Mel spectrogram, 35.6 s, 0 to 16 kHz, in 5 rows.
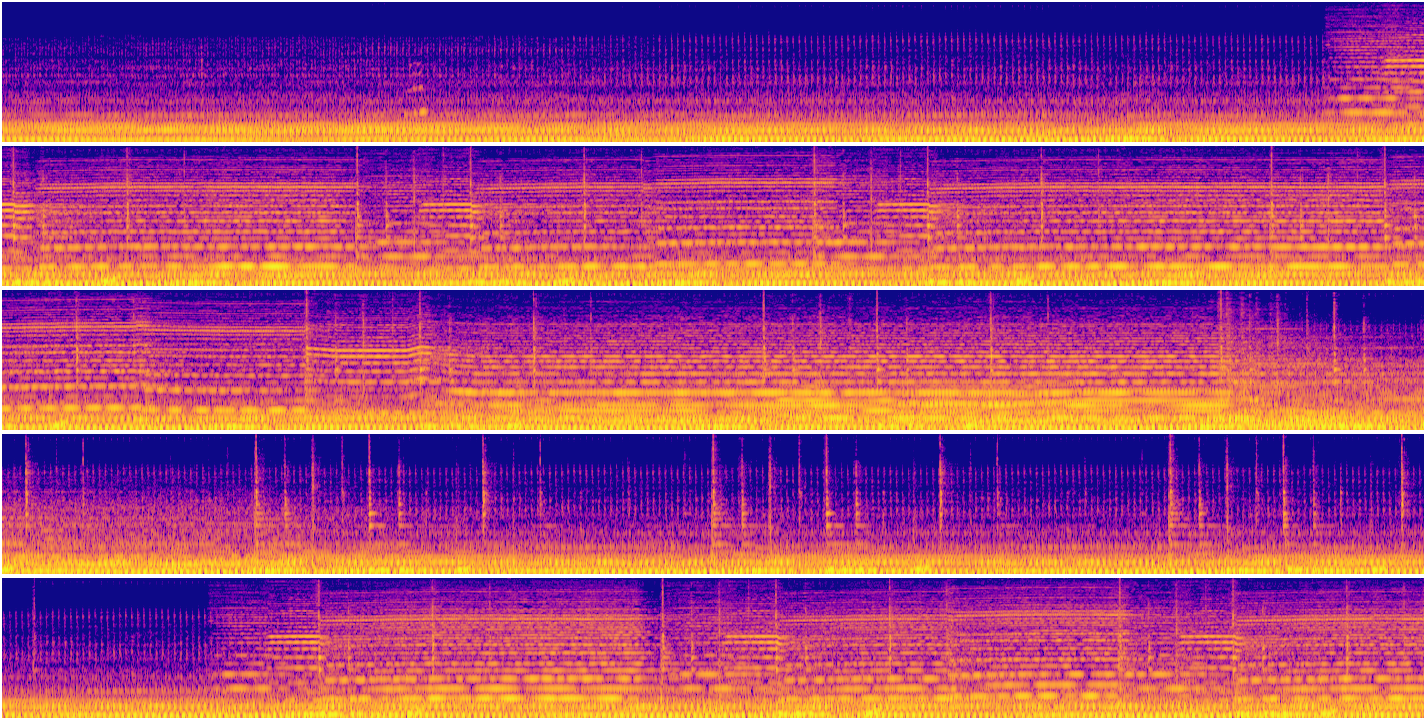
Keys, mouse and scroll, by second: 0.2 click, 1.0 middle click, 1.4 scroll down 1, 1.6 scroll up 1, 2.2 click, 2.8 ctrl+scroll up 2, 3.5 ctrl+scroll up 2, 3.9-4.2 ctrl+scroll down 4, 5.1 ctrl+scroll down 2, 6.3 click, 7.3 click, 8.4 click, 9.3 click, 9.5 click, 10.4 click, 11.4 click, 11.8 click, 12.0 middle click, 12.6 click, 13.4 click, 14.5 click, 15.2 click, 15.8 scroll down 4, 16.6 click, 17.1 middle click, 17.4 ctrl+scroll down 2, 17.7 ctrl+middle click, 18.5 middle click, 19.0 click, 19.9 click, 20.7 click, 21.1 middle click, 21.8 click, 22.4 click, 23.0 scroll down 2, 23.5 click, 24.5 click, 25.7 scroll down 1, 26.0 scroll up 1, 26.6 click, 27.4 click, 28.6 click, 30.4 click, 30.8 click, 31.1 ctrl+scroll down 2, 31.5-33.0 scroll up 8, 33.6 click, 34.0 ctrl+scroll down 2, 35.1 click, 35.4 ctrl+scroll up 2.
